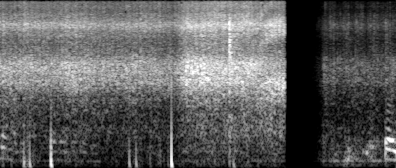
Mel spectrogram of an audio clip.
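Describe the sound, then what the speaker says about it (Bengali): Chopped tomatoes hit hot oil with fried onions in a pan, giving a steady broad sizzle with a few sharp clicks and pops, briefly cutting out near the end before the frying hiss returns. "এখানে আমি এখন কেটে রাখা টমেটো দিয়ে দিচ্ছি"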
